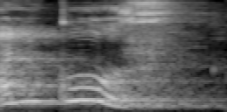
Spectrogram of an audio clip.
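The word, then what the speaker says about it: uncouth: इसका प्रोनाउंसिएशन को विशेष रूप से ध्यान दें, काउस नहीं होगा, इट विल बी अनकूथ।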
